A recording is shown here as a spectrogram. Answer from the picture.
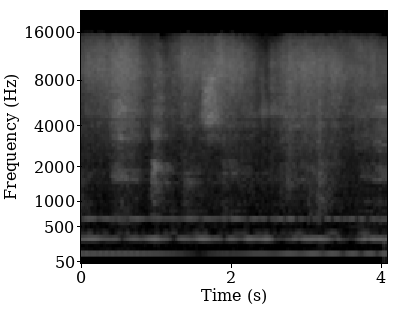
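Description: A steady, unbroken drone of several held low tones.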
